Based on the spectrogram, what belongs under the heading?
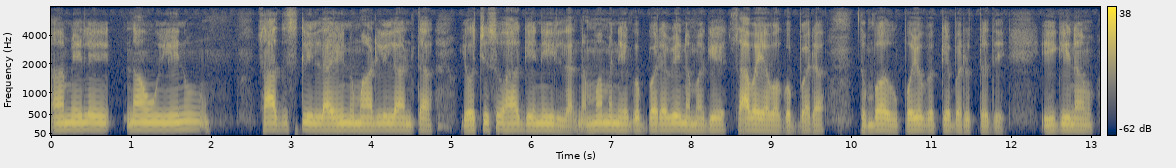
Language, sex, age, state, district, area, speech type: Kannada, female, 60+, Karnataka, Udupi, rural, spontaneous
